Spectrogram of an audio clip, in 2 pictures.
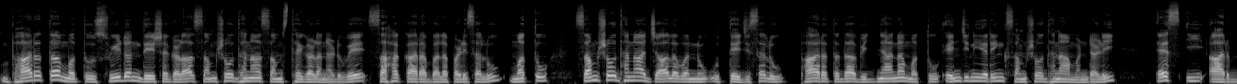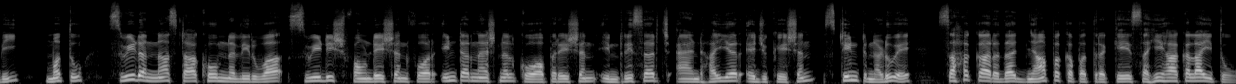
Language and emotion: Kannada, neutral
